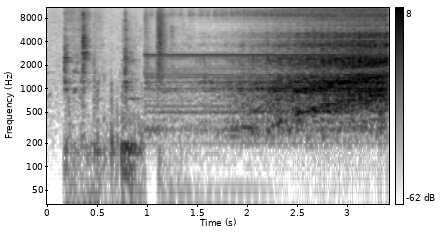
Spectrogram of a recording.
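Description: A drill press motor starts up and hums steadily, growing louder.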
